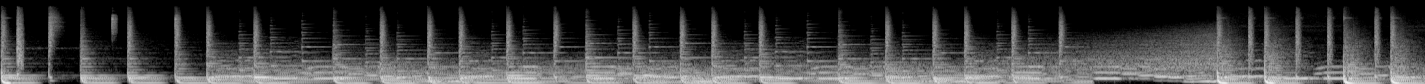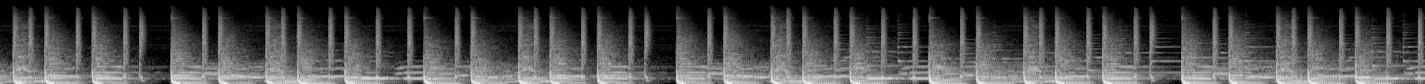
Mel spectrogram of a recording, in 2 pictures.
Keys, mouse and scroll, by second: 3.7 ctrl+=, 11.0 ctrl+=, 20.9 ctrl+z, 22.9 alt+shift+click.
